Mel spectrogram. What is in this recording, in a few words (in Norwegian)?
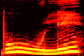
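"bolig", Norwegian; talkbook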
